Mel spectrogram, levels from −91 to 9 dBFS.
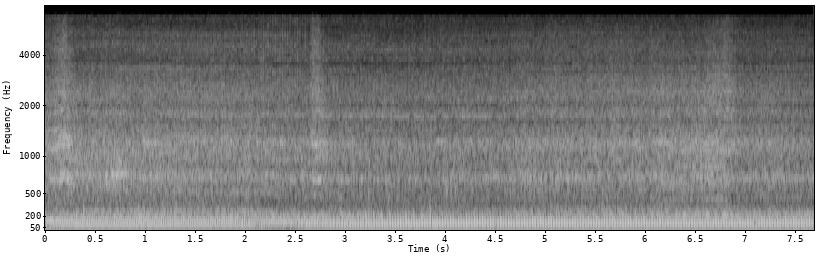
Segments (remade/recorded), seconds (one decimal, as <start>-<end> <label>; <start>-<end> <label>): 0.0-7.7 recorded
